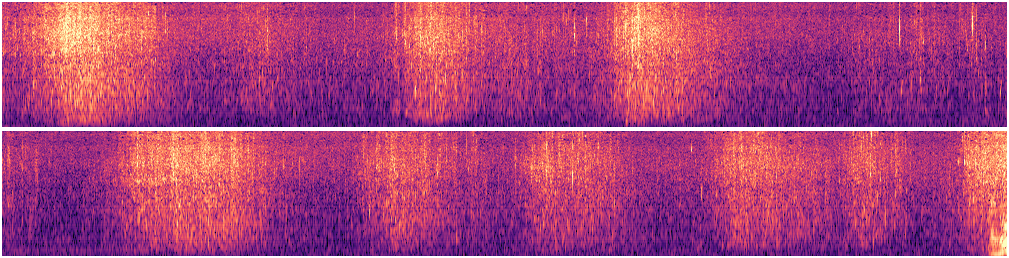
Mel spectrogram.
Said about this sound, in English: the sound of waves lapping on the shore. Enjoy six minutes of pure relaxation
